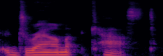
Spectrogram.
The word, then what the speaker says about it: Dramcast: Is it cask like a barrel or is it a cast? Cast. It is a cast. There's a T there, yeah. It is a cast. Yeah. Yes. That is the pronunciation of what we're doing, which is a Dramcast. Dramcast. Yes, there it is.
